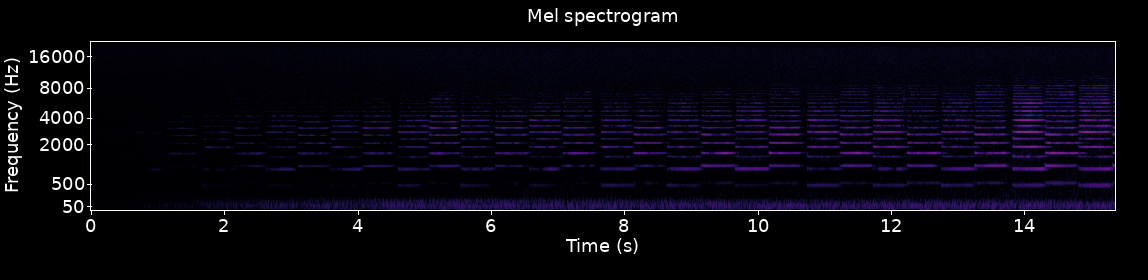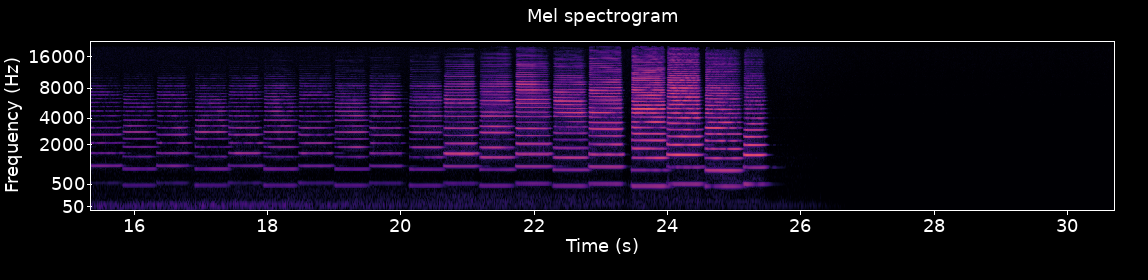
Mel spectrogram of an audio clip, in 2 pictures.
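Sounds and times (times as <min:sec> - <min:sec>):
arriving ambulance two-tone siren: 0:02.1 - 0:25.6.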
